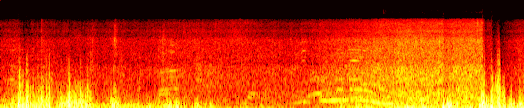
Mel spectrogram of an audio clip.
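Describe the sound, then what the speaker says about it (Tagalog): Strong typhoon wind during Typhoon Kristine buffets a house roof, rushing gusts and rumbling wind noise with a rising whistling tone, heard close and loud as a person talks over it. "Lakas ng ano, bayo ng hangin dyan sa bubong."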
